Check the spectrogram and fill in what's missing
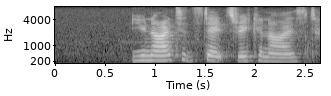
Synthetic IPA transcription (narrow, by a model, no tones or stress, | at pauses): junaɪtʰədsteɪtsɹɛkʰəɡnaɪzd̥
